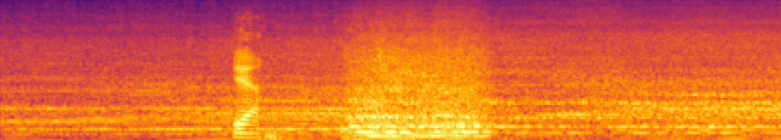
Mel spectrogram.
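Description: Race cars in an iRacing ARCA series race at Talladega whiz past in a brief rising and falling rush over a low engine drone, set under someone talking.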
